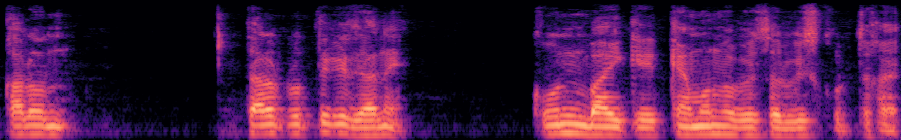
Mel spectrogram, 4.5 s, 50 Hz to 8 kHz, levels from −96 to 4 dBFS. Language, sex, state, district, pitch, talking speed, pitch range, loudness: Bengali, male, West Bengal, Kolkata, 130 Hz, 160 wpm, 120-140 Hz, -19 LUFS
